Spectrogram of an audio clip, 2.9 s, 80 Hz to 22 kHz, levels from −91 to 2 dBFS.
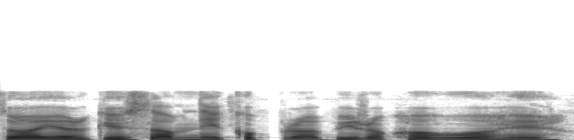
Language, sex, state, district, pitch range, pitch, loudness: Hindi, female, Arunachal Pradesh, Lower Dibang Valley, 180-195 Hz, 185 Hz, -17 LUFS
